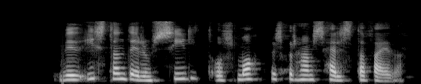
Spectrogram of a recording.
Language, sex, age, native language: Icelandic, female, 40-49, Icelandic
